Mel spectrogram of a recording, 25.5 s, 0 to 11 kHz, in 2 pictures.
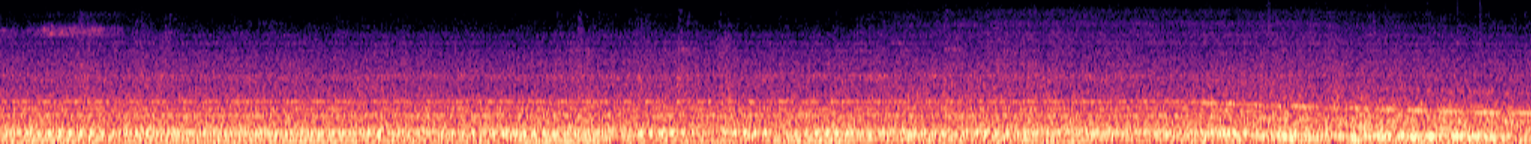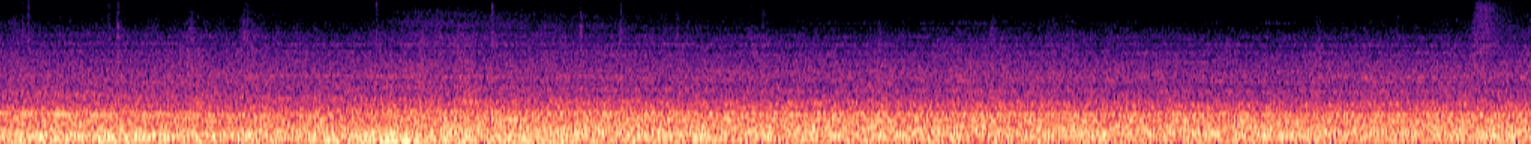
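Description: A locomotive hauling a single wagon in Train Sim World 3 rumbles loudly and steadily throughout, its engine drone holding a pitch for a while and then sliding lower as the run continues.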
